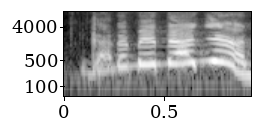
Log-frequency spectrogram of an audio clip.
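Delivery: high, loud exasperated rant; sick of hearing it, let it explode; husband fed up. Acted. Husband snapping at his wife's faith talk, high and loud. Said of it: "dia bilang".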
